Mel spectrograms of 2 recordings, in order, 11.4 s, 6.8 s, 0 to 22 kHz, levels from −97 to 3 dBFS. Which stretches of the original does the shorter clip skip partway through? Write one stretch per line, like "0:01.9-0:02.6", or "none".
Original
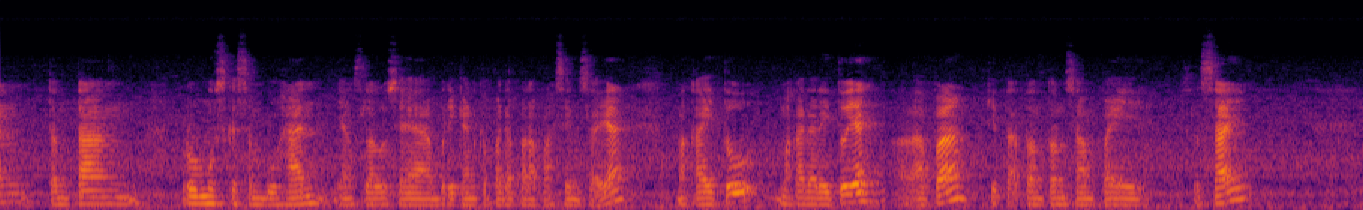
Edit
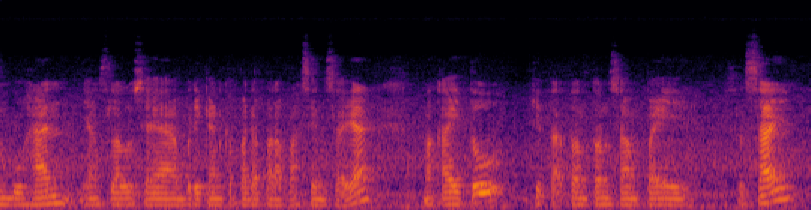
0:06.5-0:08.2

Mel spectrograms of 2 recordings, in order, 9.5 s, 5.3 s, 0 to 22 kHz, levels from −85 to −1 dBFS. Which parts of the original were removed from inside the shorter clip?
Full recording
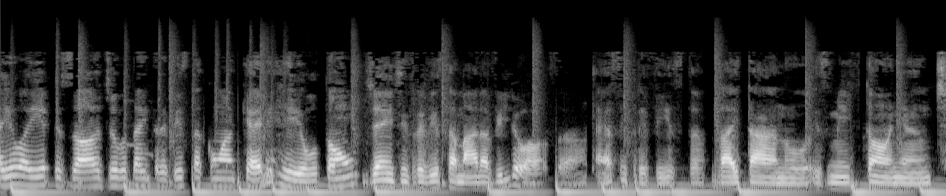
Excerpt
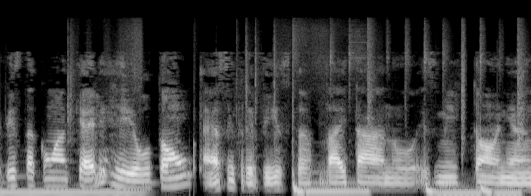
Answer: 0:03.6-0:05.9

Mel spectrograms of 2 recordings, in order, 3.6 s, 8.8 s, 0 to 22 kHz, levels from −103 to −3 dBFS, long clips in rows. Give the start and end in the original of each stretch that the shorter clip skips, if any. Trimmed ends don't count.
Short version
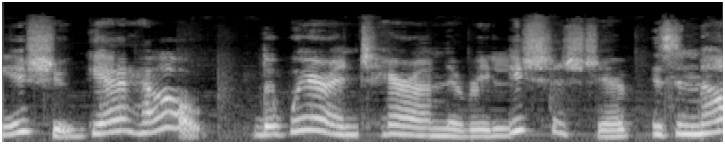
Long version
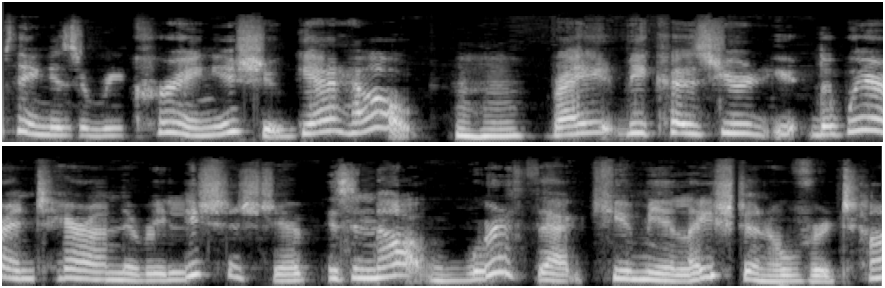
0:02.1-0:03.9

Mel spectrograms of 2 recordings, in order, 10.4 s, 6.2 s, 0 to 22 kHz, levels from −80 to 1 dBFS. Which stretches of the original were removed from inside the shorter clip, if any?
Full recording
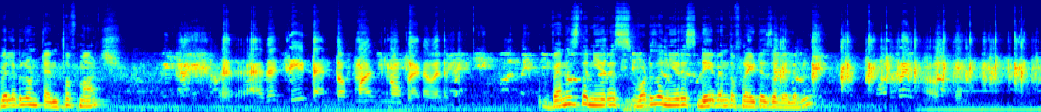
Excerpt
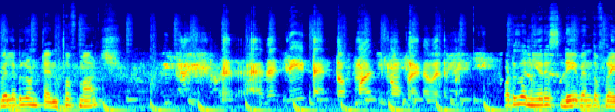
0:05.1-0:06.5

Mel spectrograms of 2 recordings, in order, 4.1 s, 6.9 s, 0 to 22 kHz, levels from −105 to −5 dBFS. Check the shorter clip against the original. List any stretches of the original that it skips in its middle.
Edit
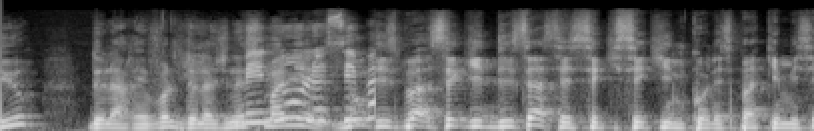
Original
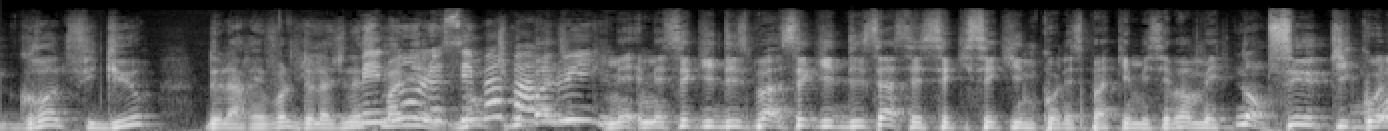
0:02.4-0:03.6

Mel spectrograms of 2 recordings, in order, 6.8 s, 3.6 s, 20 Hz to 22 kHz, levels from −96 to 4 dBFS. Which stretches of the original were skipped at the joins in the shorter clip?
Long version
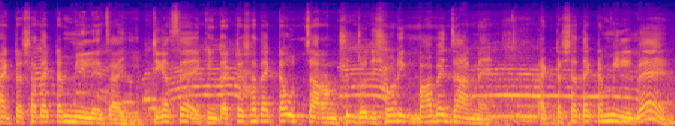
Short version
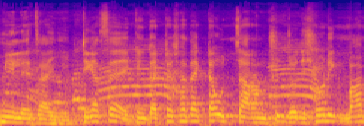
none

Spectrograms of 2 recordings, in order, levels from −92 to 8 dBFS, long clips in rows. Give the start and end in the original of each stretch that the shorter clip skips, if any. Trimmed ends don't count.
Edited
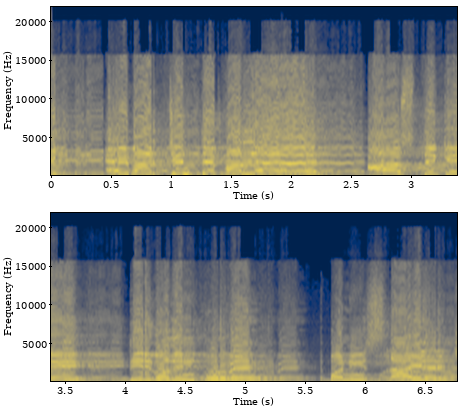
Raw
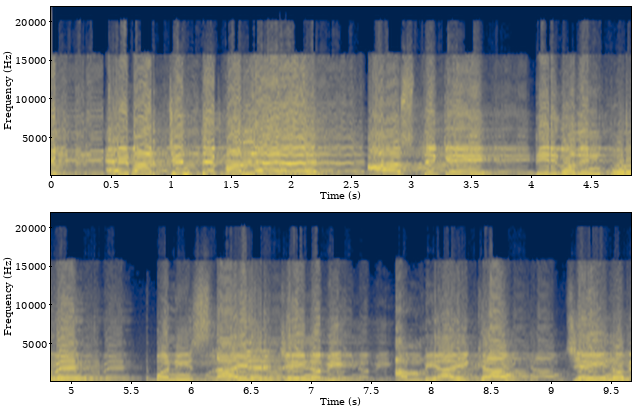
none

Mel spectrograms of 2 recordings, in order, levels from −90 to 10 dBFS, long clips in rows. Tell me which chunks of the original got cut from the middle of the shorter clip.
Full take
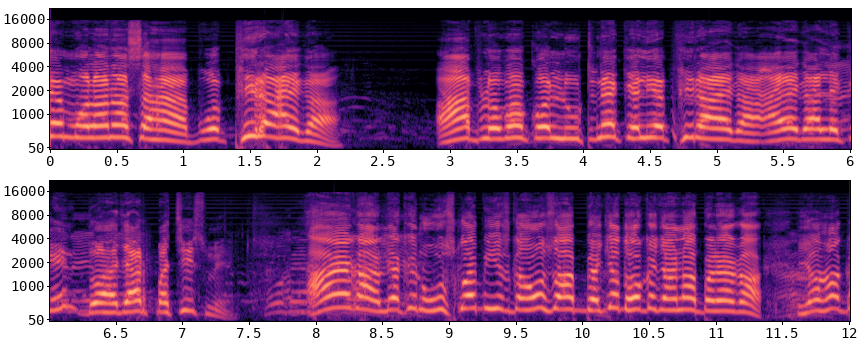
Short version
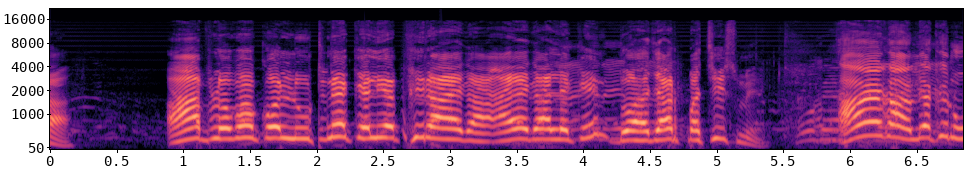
none

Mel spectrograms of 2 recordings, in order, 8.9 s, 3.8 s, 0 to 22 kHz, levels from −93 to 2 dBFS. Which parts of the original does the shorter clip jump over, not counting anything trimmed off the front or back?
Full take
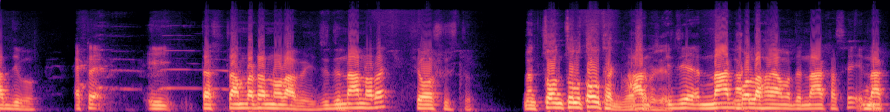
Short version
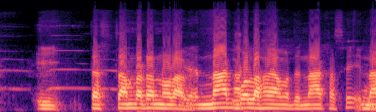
0:03.1-0:07.0

